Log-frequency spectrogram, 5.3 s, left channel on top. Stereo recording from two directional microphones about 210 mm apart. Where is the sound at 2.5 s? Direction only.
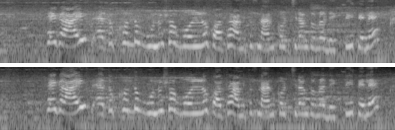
20° right (ahead or behind).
